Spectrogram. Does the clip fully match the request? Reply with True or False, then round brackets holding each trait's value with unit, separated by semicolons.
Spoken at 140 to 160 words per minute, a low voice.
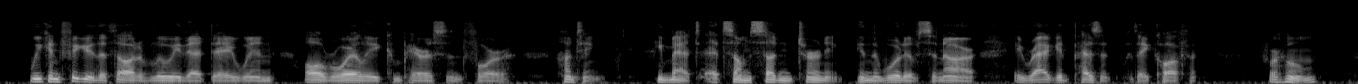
True (150 wpm; 90 Hz)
